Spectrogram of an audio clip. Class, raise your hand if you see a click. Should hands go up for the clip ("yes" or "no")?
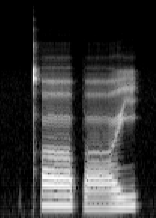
no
